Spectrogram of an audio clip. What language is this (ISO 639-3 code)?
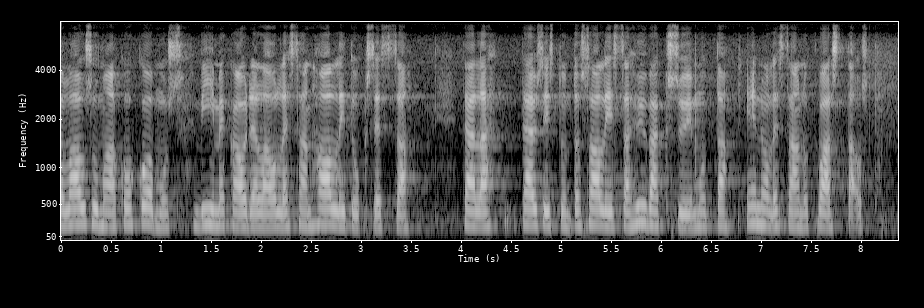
fin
